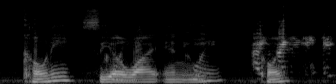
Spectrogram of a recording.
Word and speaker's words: Coyne: Jerry, I think it's Coyne, C-O-Y-N-E. Coyne. I think they pronounce it Coyne.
